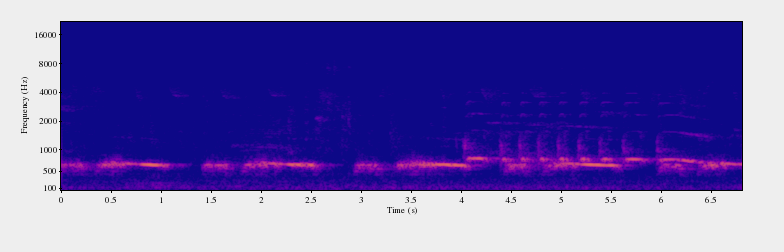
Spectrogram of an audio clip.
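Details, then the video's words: Bangkok-type zebra dove kept at a bird farm, giving low, mellow cooing phrases of sustained hollow notes in repeated bursts with brief gaps. Faint higher chirps from other birds are heard in the second half. "Perkutut Bangkok"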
